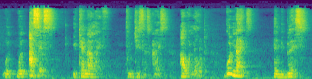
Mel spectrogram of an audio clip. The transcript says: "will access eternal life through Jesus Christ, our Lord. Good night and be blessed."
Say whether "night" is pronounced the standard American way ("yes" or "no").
yes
